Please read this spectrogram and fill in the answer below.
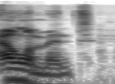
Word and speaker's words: LMNT: recalling saying their name it's phonetically it's element but it's lmnt labs take that with your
